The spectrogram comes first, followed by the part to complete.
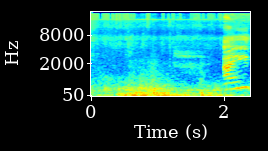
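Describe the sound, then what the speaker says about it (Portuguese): A heavy thunder rumble rolls on low and loud for a couple of seconds, then a brief voice cuts in near the end over the fading storm. "Olha, trovejando."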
